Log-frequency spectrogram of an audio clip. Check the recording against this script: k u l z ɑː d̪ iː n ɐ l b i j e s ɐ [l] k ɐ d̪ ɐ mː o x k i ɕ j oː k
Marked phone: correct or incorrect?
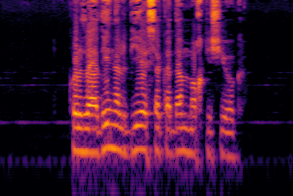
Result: incorrect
